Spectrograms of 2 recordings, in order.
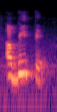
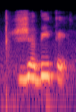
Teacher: though it begins with H, it is pronounced habiter. The H is silent. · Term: H mute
